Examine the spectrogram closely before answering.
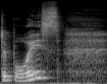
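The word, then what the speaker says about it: Du Bois: And although web deo knew that he had a French spelled and pronounced name, he explicitly wanted it to be pronounced doce.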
